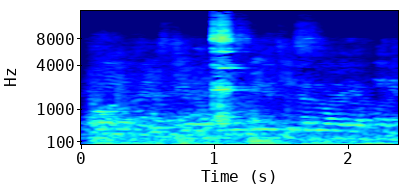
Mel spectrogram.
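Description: Stemmed wine glasses clinking together once in a toast, a bright ringing clink about a second in, over background chatter.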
